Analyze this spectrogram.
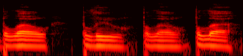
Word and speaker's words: Belew: But I asked him, how do you pronounce it? He's like, oh, it's Belew. I was, really? And he's like, that's how I've always said it. And I was like, okay, well, he's been saying it like that for 40 years. I'll say it like that too. Like the bear from the Jungle Book.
